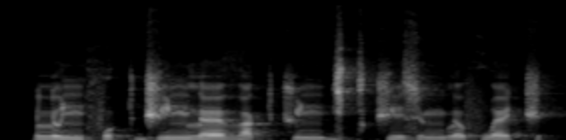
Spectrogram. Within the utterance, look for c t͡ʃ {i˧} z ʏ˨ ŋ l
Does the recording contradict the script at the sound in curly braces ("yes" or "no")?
no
